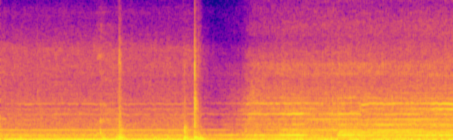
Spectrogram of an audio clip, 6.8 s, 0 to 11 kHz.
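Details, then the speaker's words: 2014 Ford Fusion 1.5L at idle with hood open; steady high singing whine holds pitch over the idle; alternator not charging, battery drained, alternator replaced afterward. "You can hear that alternator singing. So, and it doesn't charge."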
